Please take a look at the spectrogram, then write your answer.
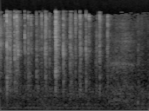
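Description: Quiet, rapid clicking of keys on a computer keyboard as text is typed, a steady run of light taps close by with no one talking.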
